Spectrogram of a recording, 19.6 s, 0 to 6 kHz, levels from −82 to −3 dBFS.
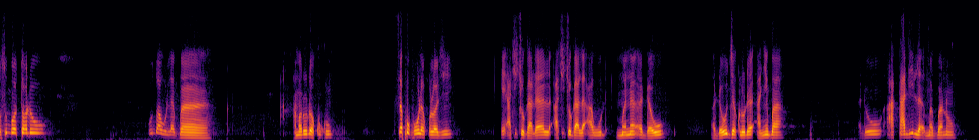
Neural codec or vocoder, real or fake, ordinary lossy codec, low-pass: none; real; Opus, 24 kbps; 5.4 kHz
